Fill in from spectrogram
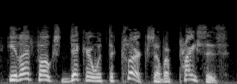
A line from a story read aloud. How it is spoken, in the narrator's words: chirped Zimmerman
